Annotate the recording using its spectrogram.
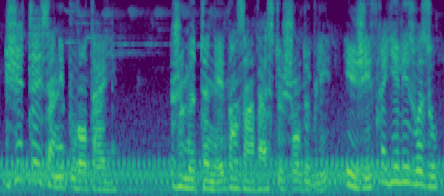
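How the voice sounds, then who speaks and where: A man's voice: mid-range voice, very animated, moderate pace, heavy background noise, lightly acted. Man playing a cheerful, swooping robot scarecrow. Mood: cheerful, earnest. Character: cheerful tin-man robot scarecrow, courteous and proudly contented. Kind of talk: audio fiction acting.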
